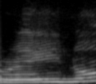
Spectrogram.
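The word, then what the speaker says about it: rhino: এটাকে রেইনো বা রাইনো বলা হয়, দুই ভাবে উচ্চারণ করাই রাইট।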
